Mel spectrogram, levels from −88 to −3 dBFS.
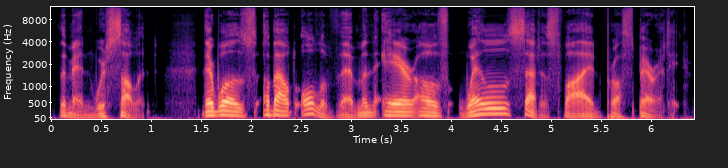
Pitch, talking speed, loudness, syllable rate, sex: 105 Hz, 150 wpm, -20 LUFS, 4.7 syllables/s, male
